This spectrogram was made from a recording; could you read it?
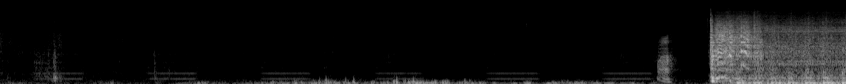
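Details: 1979 Datsun sitting about 30 years, low miles, HEI distributor, wiring being reconnected: slow, uneven cranking pulses with a brief catch that won't keep running; crank, no start.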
